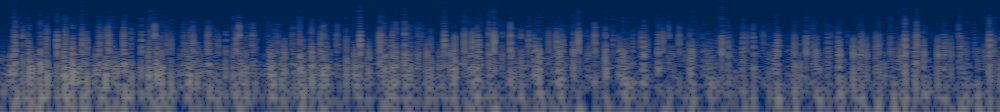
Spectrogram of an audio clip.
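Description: Long pink fingernails quickly tap and scratch the ridges of a small, solid wooden honey dipper held close in front of a microphone. The result is a dense, fast, somewhat irregular stream of dry, short clicks and scratchy rasps that stop almost instantly, with no ringing.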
